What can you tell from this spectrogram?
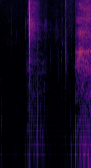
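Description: A sip of pilsner beer: a sharp click, a few small wet mouth sounds, then a steady airy slurp at the end. No one speaks.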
